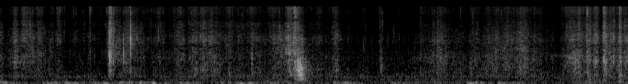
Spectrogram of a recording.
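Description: Plastic crinkles as a woman handles a wrapper.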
